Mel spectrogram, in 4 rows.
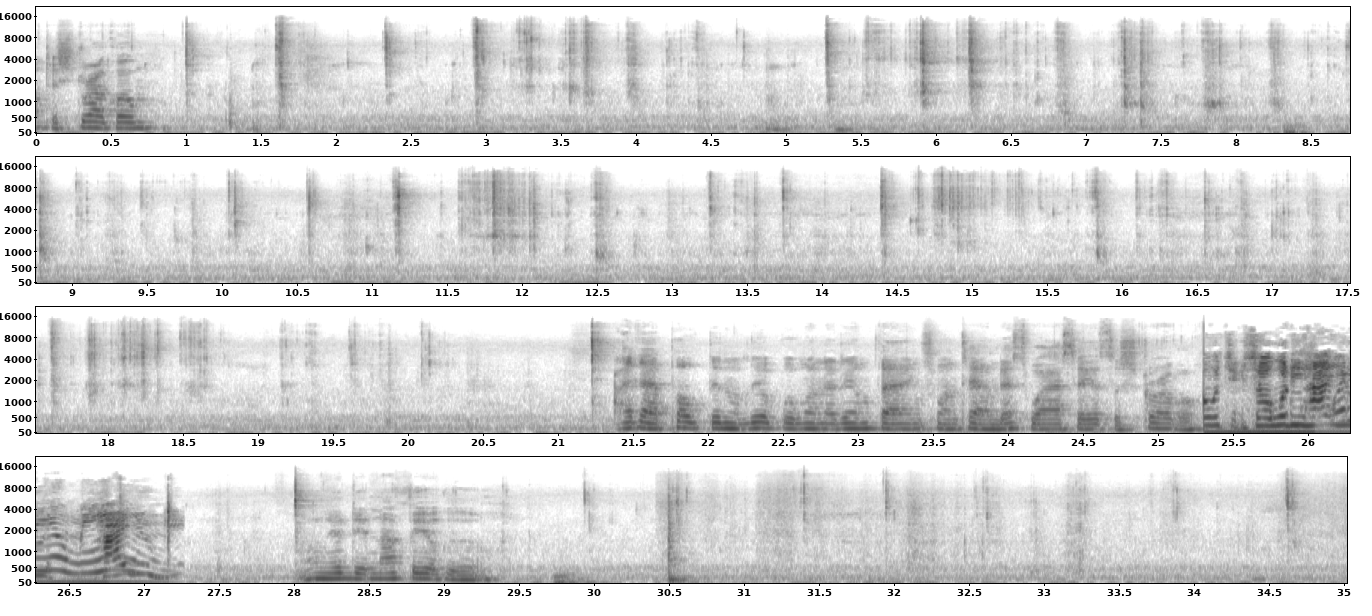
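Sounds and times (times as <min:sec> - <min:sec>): crunchy chewing and mouth clicks: 0:00.9 - 0:21.4, 0:31.3 - 0:34.9.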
